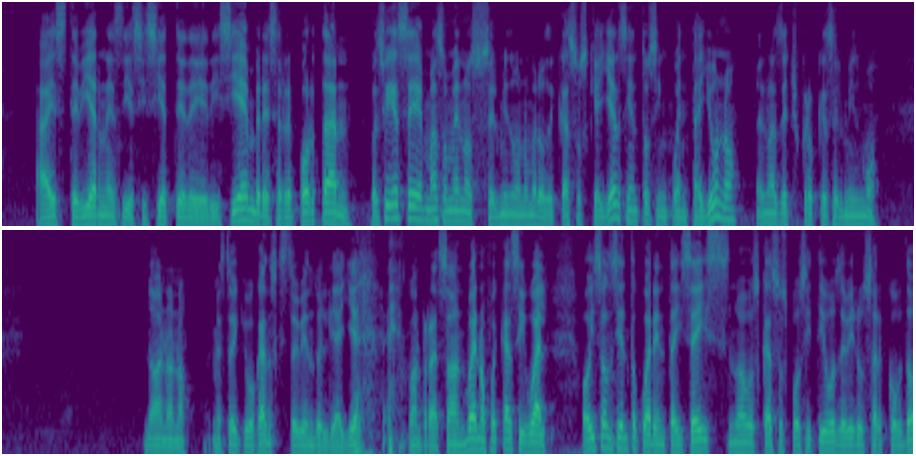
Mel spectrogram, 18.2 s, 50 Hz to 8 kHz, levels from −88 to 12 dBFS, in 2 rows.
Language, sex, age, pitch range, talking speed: Spanish, male, 50-69, 90-115 Hz, 190 wpm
